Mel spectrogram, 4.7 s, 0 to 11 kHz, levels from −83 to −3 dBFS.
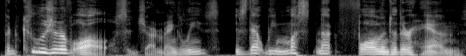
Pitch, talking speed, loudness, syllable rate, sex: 135 Hz, 205 wpm, -20 LUFS, 4.7 syllables/s, male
